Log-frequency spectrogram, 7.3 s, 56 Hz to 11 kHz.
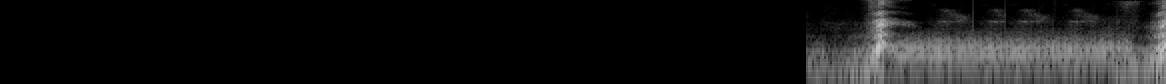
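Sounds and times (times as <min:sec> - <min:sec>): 
wildcat yowl and droning moan: 0:05.3 - 0:07.2.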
